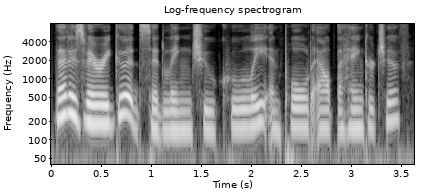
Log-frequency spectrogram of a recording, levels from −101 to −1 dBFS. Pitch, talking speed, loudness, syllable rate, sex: 175 Hz, 215 wpm, -18 LUFS, 5.1 syllables/s, female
